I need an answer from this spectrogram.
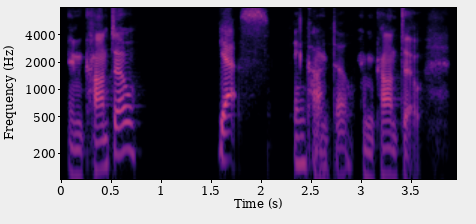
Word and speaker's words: Engkanto: yeah let me say let's see if i'm pronouncing this right in kanto yes in kanto from kanto and also the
